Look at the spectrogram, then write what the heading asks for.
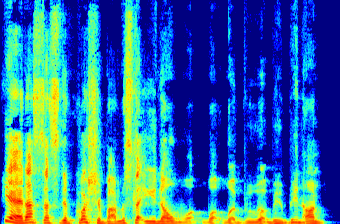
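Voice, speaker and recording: A man argues his point in a casual football debate. His voice sits in an ordinary middle pitch. He rambles, doubles back on his words and repeats phrases. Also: very animated, quick pace, a bit bright, slightly rough. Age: 30s. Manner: rambling, repeats himself, stumbles over words. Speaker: podcast host.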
